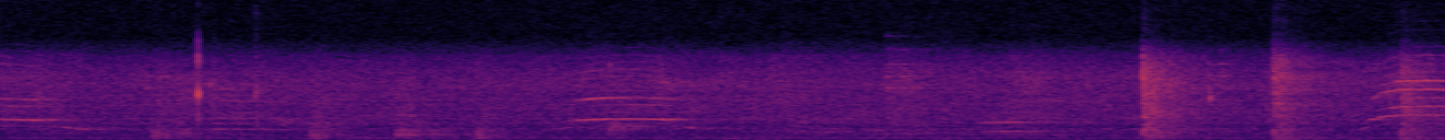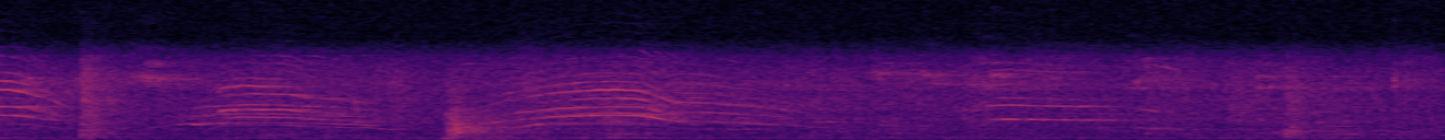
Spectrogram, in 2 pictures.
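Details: Two cats squaring off over territory at sunset, each trying to take control of the area; drawn-out arching yowls and wavering caterwauls rise and fall repeatedly, with short sharp cries between them over a steady background hum.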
